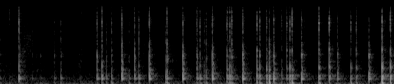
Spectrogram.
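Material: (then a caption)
Steel. Fingernails tap and scratch along the side and rim of a sealed, full blue Progresso steel soup can with a paper label, held close against the mic. About two dozen short, dry, close-up taps sound after a quieter, scratchy first second, each with a brief low-mid ring and a bright clicky edge, fading almost instantly.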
